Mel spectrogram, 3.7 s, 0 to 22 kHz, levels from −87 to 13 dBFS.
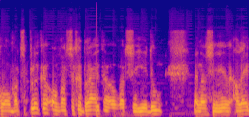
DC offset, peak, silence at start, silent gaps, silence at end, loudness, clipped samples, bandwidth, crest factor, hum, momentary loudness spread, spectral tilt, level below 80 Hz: under 0.1%; -2 dBFS; 0 s; none; 0 s; -12 LUFS; under 0.1%; 9.2 kHz; 10 dB; none; 5 LU; -5.5 dB/octave; -42 dBFS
